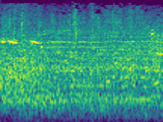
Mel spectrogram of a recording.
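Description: Steady crowd noise from a football stadium's spectators.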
